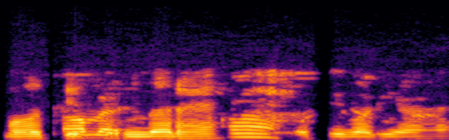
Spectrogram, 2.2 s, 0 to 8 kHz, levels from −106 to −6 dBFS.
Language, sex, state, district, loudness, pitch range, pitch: Hindi, male, Bihar, Araria, -18 LUFS, 115-125 Hz, 120 Hz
